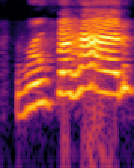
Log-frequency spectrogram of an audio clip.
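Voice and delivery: high, loud lookout call; alarmed, high-pitched shout; shouted warning. A narrator's reading. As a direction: shout that danger is coming. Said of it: "Moo shouted".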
